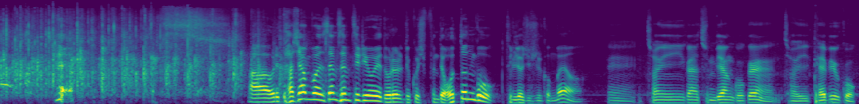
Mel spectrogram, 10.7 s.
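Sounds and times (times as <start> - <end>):
audience applause: 0.0 - 4.1
speech: 0.7 - 1.1, 3.1 - 10.7.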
